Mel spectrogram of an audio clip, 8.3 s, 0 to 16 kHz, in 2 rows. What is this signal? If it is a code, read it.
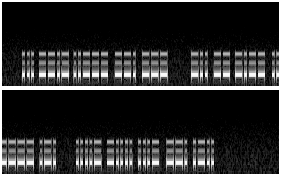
Morse code, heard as a keyed tone, hand-sent with a paddle, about 35 wpm, 510 Hz. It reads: SQ2GO DMY1R 46VGL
